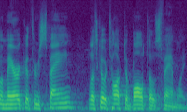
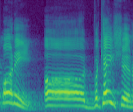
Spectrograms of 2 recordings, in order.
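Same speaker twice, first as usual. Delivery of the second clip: slow, dragged-out guessing; hammed-up clueless guesser, stretched words; mock American audience; 7 semitones higher, 6 dB louder, slower than usual. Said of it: "They're like".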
